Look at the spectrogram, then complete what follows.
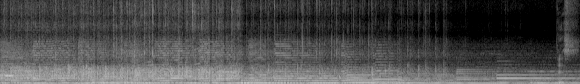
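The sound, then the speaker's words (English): A church audience claps steadily over sustained keyboard or organ chords as a speaker makes his way up to the front. The dense applause holds for several seconds before easing off slightly near the end as the music carries on. “I know we just clapped, but let's clap one more time as he makes his way up here.”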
